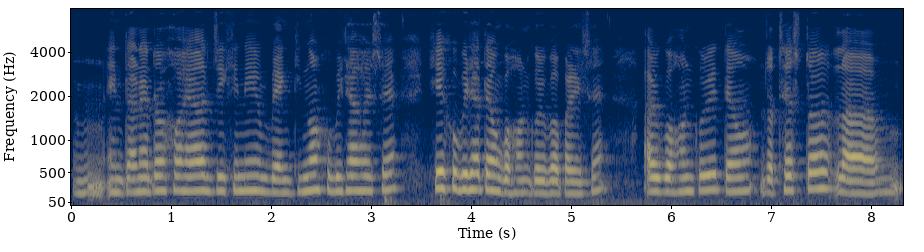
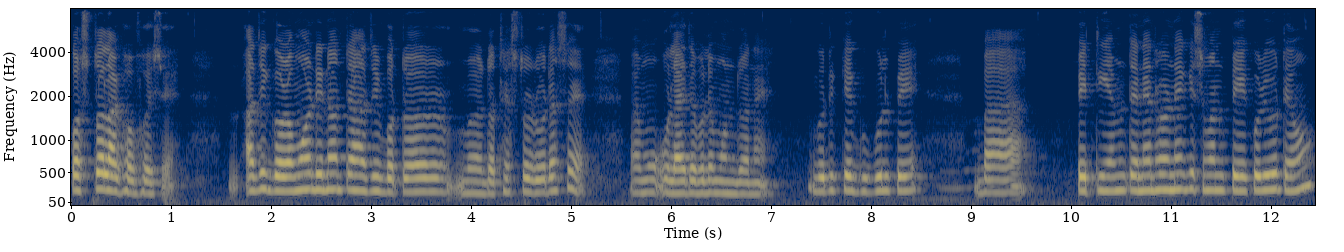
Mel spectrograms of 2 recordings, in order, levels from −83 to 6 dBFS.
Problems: background sounds at intervals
